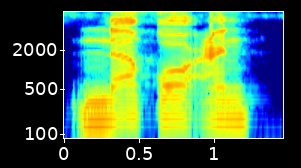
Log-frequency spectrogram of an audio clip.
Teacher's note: Huruf qaf qalqalah atau pantul karena dia qaf sukun ya, maka dibaca naqo, harus memantul ya.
